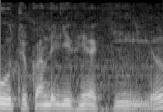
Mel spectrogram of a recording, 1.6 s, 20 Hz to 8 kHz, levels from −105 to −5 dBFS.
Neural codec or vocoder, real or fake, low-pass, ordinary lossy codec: codec, 16 kHz, 8 kbps, FreqCodec, larger model; fake; 7.2 kHz; none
